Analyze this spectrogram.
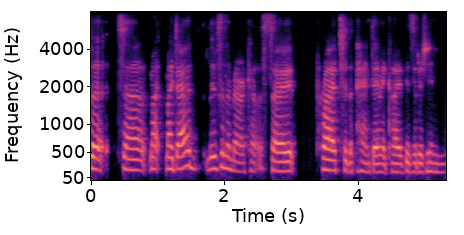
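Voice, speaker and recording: A woman with an Australian accent talks at a moderate pace in a fairly low pitch. Her pitch varies in an ordinary way, over a quiet background. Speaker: author. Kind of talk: interview. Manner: hesitant, many fillers.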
